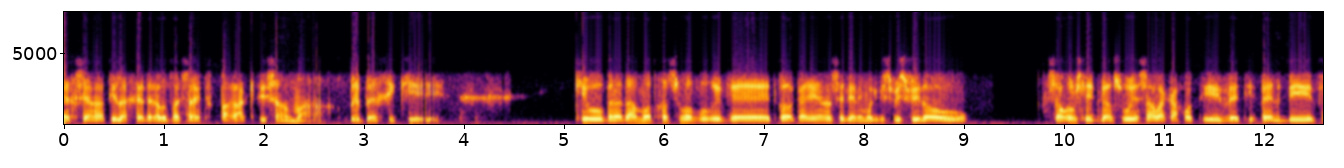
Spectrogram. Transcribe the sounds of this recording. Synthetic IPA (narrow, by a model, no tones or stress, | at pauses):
eχʃejaʁadt̪ileχe̞de̞ʁalavaʃait̪paʁakt̪iʃama̰bebḛχikʰḭ | kʰiubenadamːeo̞dχaʃuvavuʁiveːt̪ko̞lakaʁje̞ʁaʃe̞lianimaɡdiʃbiʃvilo̞u | ʃeo̞ʁimʃeliːt̪̚ɡaʁʃujaʃaʁlakaχo̞t̪ive̞t̪ipe̞lbiv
